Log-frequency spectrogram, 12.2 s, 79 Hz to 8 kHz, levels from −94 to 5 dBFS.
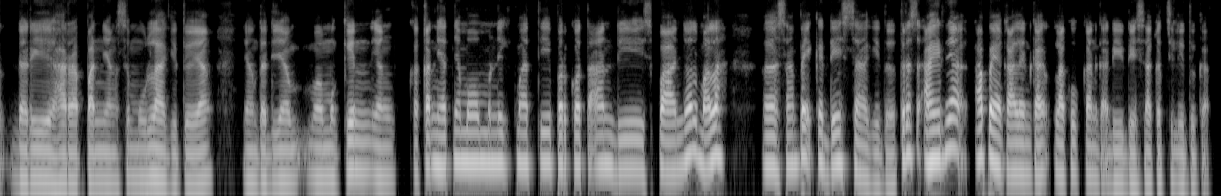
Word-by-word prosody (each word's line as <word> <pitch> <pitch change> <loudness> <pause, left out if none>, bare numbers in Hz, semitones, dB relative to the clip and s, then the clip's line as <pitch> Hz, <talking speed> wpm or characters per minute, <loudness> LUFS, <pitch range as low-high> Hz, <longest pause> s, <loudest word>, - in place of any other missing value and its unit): dari 120 -1 -2 0.2
harapan 110 +1 +1
yang 110 - -7
semula 120 0 -1
gitu 110 0 -6
ya, 115 +2 +1 0.3
yang 115 -2 -6
tadinya 115 +1 -2
me 125 +2 -5
mungkin 140 +4 -1
yang 125 -1 -2 0.2
Kakak 150 +3 0
niatnya 170 +2 +1
mau 175 0 +3
menikmati 175 0 -1
perkotaan 165 -1 0
di 150 -1 -2
Spanyol 155 +8 +3
malah, 195 +3 +4 0.3
eee, 165 0 +3
sampai 165 +6 +1
ke 180 - +1
desa 165 -2 0
gitu. 105 0 -6
Terus 205 - +1
akhirnya 195 +7 +4
apa 200 +1 +4
yang - - -11
kalian 140 -1 +2
ka 135 - +3 0.2
lakukan 135 -2 -1
Kak, 115 - -5
di 115 -2 -4
desa 110 +1 -3
kecil 110 0 -7
itu, 100 - -11
Kak? - - -8
145 Hz, 180 wpm, -25 LUFS, 115-170 Hz, 0.3 s, malah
